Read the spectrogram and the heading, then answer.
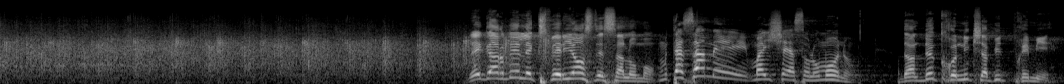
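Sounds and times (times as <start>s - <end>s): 
church congregation applauding during a sermon: 0.0s - 6.4s
speech: 4.7s - 10.6s.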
